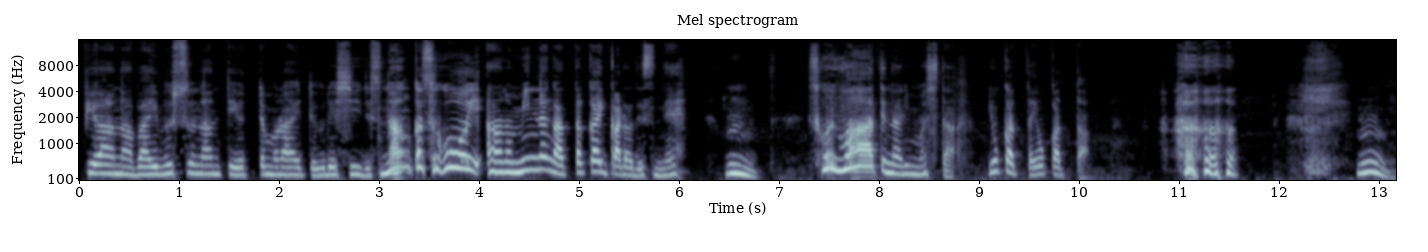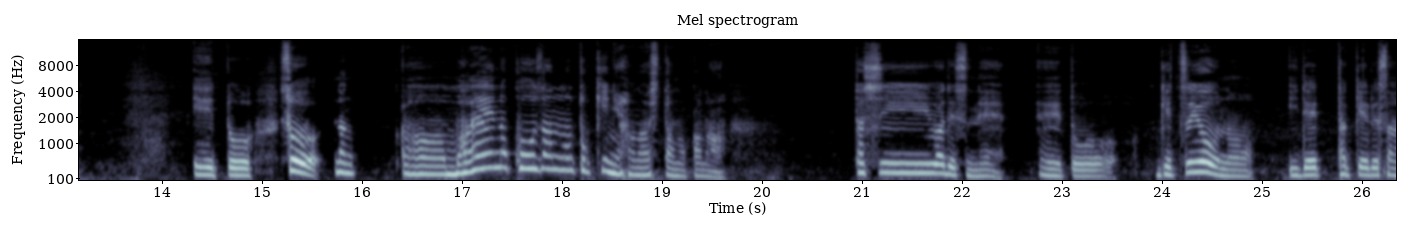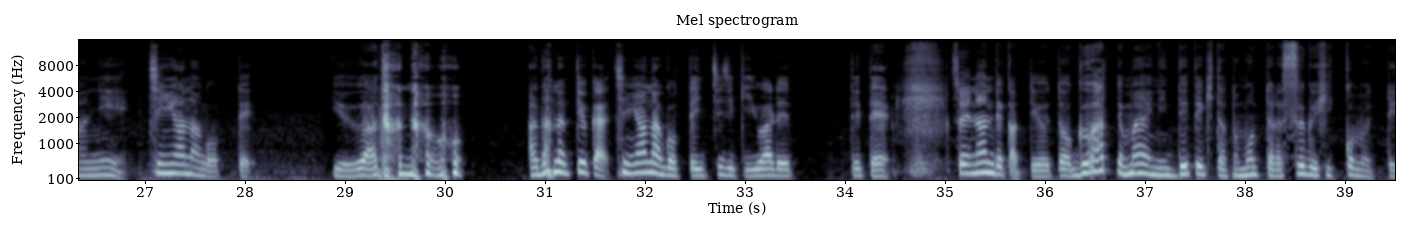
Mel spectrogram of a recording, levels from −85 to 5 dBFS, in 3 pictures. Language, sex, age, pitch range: Japanese, female, 40-59, 175-245 Hz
